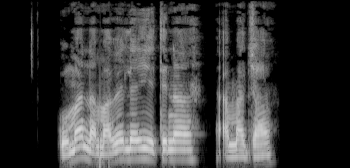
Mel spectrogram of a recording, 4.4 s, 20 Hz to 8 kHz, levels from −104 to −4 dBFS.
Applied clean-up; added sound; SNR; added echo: none; none; none; none.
